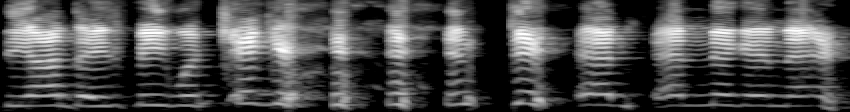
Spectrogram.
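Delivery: high, laughing through the words; can barely talk for laughing. Real, not acted. Telling chat about the kicking feet while cracking up.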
